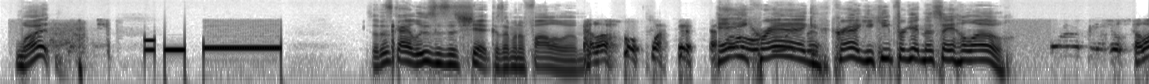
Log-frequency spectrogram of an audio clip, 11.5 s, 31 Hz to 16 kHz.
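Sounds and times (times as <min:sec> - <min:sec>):
speech: 0:00.2 - 0:00.7, 0:03.7 - 0:10.2
telephone line tones while placing a call back: 0:01.4 - 0:02.8.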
